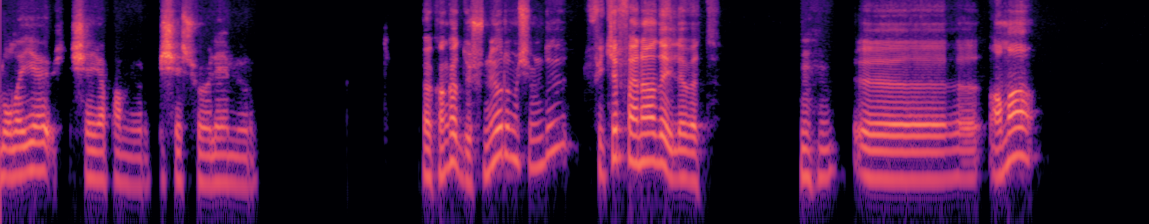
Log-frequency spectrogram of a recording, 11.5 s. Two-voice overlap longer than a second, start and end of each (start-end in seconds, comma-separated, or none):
none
